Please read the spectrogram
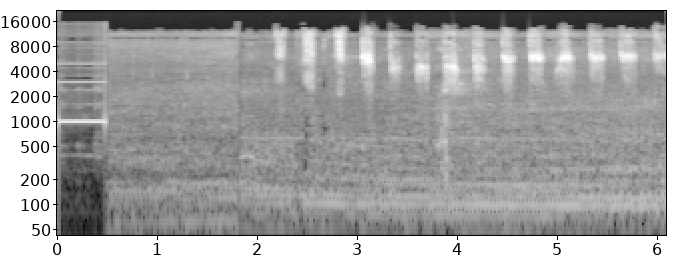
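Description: A loud, steady test-tone beep for about half a second, as on a TV colour-bars screen. It is followed by outdoor background sound: a steady low rumble, with a rhythmic high chirping, about four chirps a second, from about two seconds in.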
